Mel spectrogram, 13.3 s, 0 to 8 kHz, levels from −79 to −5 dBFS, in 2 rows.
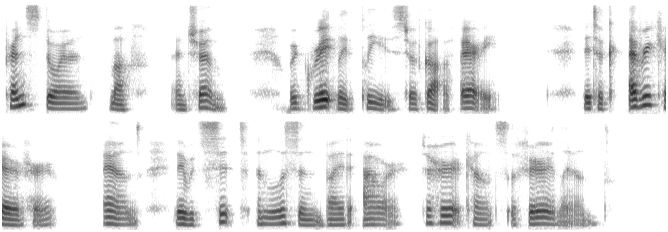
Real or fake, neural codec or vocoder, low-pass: fake; codec, 16 kHz, 0.8 kbps, ZipCodec; 7.2 kHz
